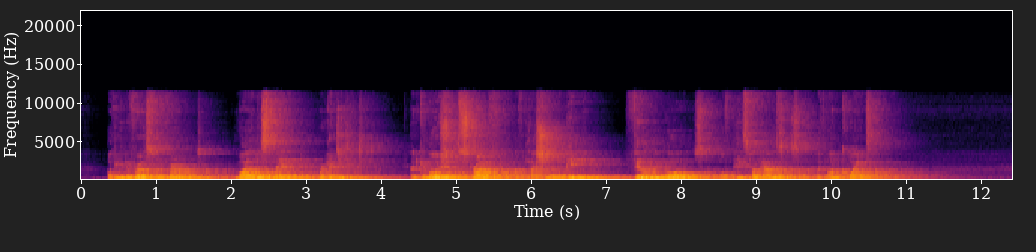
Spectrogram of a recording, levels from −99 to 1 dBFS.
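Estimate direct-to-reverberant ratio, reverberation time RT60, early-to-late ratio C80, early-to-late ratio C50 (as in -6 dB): -3.5 dB, 2.2 s, 1.5 dB, -0.5 dB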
